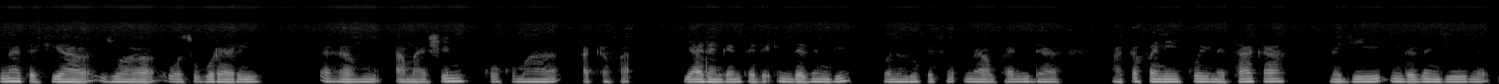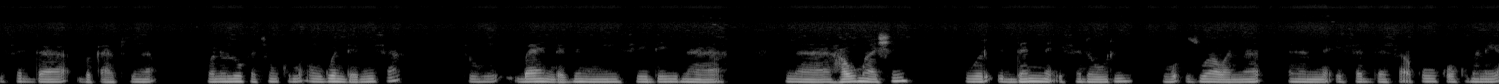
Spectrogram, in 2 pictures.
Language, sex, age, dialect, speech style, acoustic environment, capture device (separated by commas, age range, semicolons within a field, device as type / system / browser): Hausa, male, 18-24, Nigeria - Kano, focused; excited; relaxed; happy, nature, desktop / Linux / Chrome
